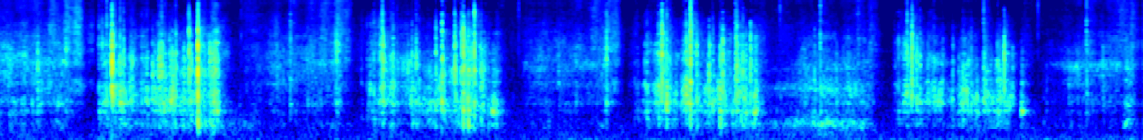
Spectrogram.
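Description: Fingernails scratch and tap the hollow body of a black plastic cordless phone handset in bursts of dry, bright scratching and crackling. Short sharp clicks from the taps stand out here and there, with brief quiet gaps between the bursts.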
